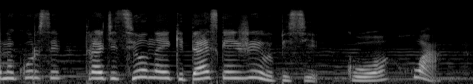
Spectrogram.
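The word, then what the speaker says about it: 国画: Гохуа. Го – это страна, государство. Произносится во втором тоне. А хуа означает картина, живописи в третьем тоне.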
